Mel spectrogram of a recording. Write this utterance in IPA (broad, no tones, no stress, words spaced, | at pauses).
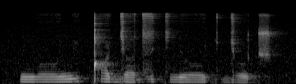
ɲʊːɲiǃʰɑ ɟɐd͡zɪc lʲʊːc ɟʊt͡ʃ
